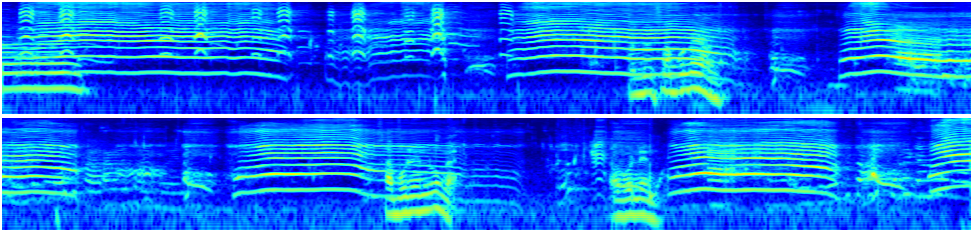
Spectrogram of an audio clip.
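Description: Infant crying hard: about five long wails, each a second or two, with short breaths between.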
